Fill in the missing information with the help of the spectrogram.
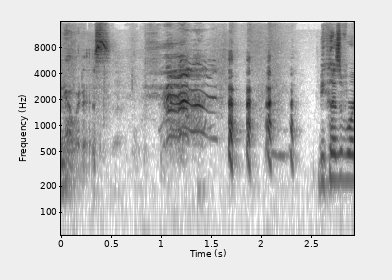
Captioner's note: Raven-Symone laughing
